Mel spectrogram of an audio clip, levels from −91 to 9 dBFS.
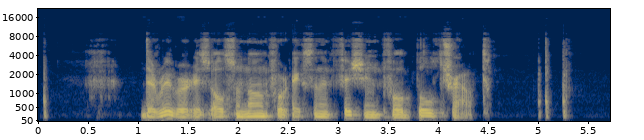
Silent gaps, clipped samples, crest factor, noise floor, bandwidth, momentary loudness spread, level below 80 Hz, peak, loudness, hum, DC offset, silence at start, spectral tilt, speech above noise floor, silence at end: none; under 0.1%; 16 dB; -44 dBFS; 9.2 kHz; 17 LU; -52 dBFS; -2 dBFS; -15 LUFS; none; under 0.1%; 0.05 s; -5 dB/octave; 30 dB; 0.45 s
